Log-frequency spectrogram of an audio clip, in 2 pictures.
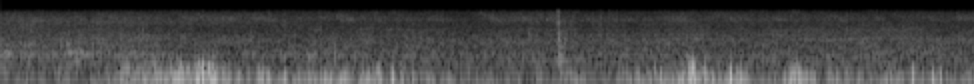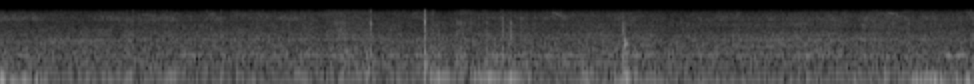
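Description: Honeybees buzzing around a hive that lost its colony in early spring, a continuous close insect drone with scattered sharp knocks and handling bumps, loudest in the first half.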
